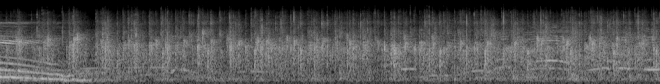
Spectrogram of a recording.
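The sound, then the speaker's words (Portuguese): A church audience applauds during a worship service, with brisk, continuous clapping at steady strength throughout and voices calling out over the clapping. “Pode aplaudir o Senhor Jesus.”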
